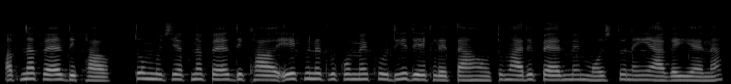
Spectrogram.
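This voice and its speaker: Storybook figure, childlike anxious young man read by a woman, fussy and doting, high-ish voice. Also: fairly even intonation, normal speed, hardly any pauses, warm tone, lightly acted. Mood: worried. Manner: fussy, pleading, repeats himself.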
